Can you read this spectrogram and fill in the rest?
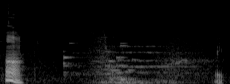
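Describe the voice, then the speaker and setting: A man's voice: extremely slow, a bit bright, soft background music. A man chatting casually as a game streamer, thinking aloud in an informal way. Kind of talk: casual livestream chat and game commentary.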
